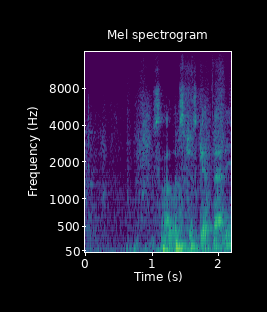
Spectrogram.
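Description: A paintbrush brushes softly across canvas.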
